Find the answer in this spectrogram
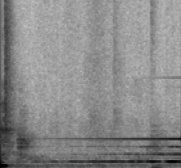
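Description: A faint, steady held musical note with a few thin overtones, entering softly as a background score cue begins.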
